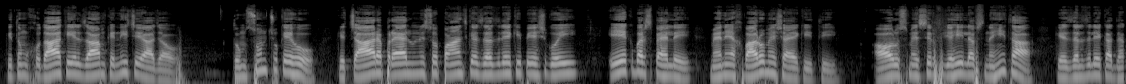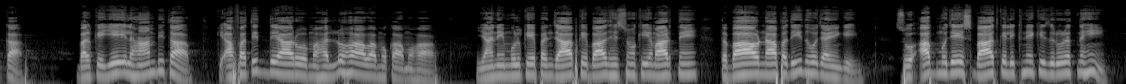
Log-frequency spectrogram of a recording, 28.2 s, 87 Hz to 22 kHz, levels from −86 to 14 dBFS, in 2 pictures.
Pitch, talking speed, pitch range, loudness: 165 Hz, 175 wpm, 145-180 Hz, -24 LUFS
